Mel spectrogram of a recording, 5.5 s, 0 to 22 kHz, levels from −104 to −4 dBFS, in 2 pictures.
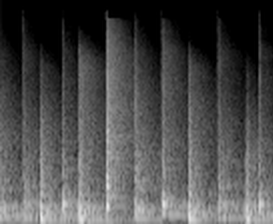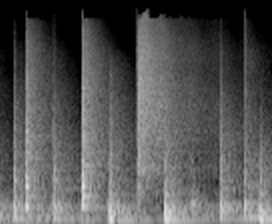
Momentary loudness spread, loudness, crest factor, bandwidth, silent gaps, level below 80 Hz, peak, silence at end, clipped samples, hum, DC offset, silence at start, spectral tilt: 10 LU; -30 LUFS; 24 dB; 18 kHz; none; -36 dBFS; -6 dBFS; 0 s; under 0.1%; none; under 0.1%; 0 s; -5 dB/octave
